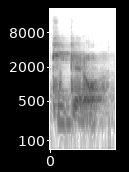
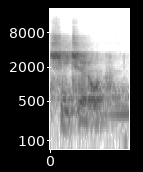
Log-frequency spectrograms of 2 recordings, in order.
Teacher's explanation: Classical Latin was always pronounced like a K.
